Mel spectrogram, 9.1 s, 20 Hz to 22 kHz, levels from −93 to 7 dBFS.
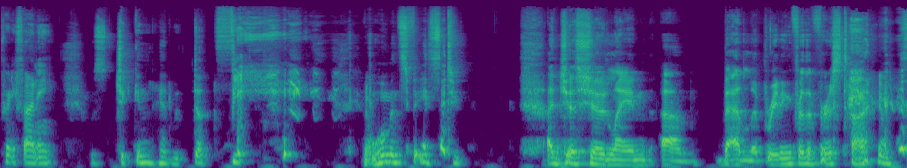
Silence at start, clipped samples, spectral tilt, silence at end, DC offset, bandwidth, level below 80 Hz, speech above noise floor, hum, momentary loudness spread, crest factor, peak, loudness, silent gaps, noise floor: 0 s; under 0.1%; -4 dB/octave; 0 s; under 0.1%; 19 kHz; -50 dBFS; 40 dB; none; 13 LU; 18 dB; -4 dBFS; -21 LUFS; none; -62 dBFS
